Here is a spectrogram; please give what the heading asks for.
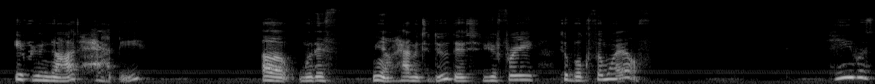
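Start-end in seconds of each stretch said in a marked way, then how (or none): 0.2-6.5 put-on real nice, courteous, professional service voice. Retelling what was said to a guest who would not show ID: imitating own nice professional voice. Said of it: "I said real nicely in my professional voice".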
